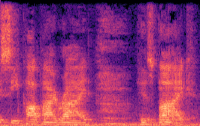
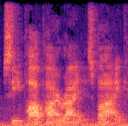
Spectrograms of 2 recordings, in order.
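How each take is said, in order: First: It is broken by a breath in the middle. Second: It is said in one breath without pausing. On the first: The speaker calls it wrong. "You wouldn't say, ... It just isn't going to sound right" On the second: The speaker calls it right. "notice that I didn't breathe anywhere in the middle of the sentence"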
